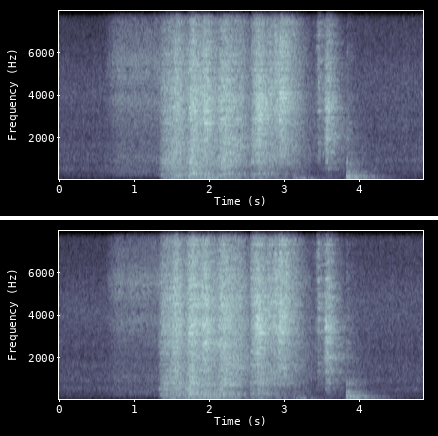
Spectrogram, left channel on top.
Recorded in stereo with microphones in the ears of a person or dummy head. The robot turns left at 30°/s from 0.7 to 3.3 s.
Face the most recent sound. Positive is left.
turn(degrees=-160)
